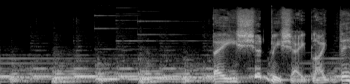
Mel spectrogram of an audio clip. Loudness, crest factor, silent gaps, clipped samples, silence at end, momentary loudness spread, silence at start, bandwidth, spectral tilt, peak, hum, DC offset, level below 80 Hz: -18 LUFS; 14 dB; none; under 0.1%; 0 s; 7 LU; 0 s; 15.5 kHz; -4.5 dB/octave; -6 dBFS; none; under 0.1%; -52 dBFS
